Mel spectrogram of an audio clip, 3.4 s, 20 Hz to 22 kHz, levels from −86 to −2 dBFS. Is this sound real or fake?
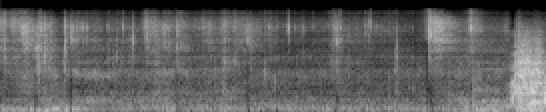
fake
